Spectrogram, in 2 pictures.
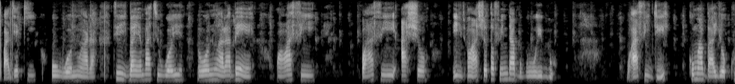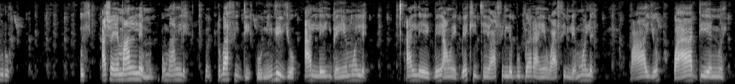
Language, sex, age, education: Yoruba, female, 30-45, tertiary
